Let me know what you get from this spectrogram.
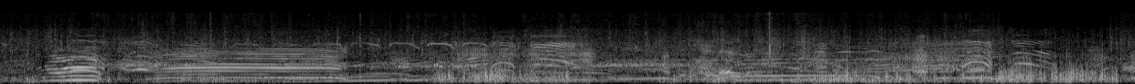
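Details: Herd of heifers and cows, mostly Angus and Red Angus with a few Jersey and crossbreds: several long, strong moos with clear sliding pitch, the loudest near the start, followed by further overlapping bellows from other animals.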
